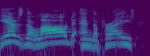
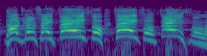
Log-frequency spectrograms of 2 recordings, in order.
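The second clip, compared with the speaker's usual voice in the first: much louder and higher shouted preaching; 5 semitones higher, 14 dB louder, slower than usual. Acted. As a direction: shout the praise of the faithful.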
